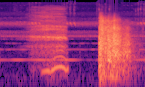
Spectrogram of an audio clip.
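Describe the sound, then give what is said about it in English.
A single gunshot from boys' target shooting with a bullet, heard as an abrupt, loud burst of harsh noise that cuts off after about half a second, following a quieter stretch. “Boys, quit that shooting.”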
